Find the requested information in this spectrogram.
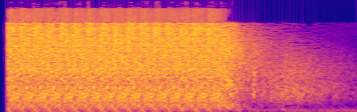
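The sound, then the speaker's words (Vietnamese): A loud, sustained burst of automatic gunfire, rapid shots fused into a continuous rattle for about two seconds, then cutting off into a fading echo and rumble. “Ngón tay tên Tám miết mạnh lên cò súng, một loạt đạn nổ vang cùng đà.”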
